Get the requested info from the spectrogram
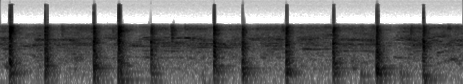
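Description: A volleyball thudding repeatedly, about two hits a second in a slightly uneven rhythm, each hit sharp with a short ring after it.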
